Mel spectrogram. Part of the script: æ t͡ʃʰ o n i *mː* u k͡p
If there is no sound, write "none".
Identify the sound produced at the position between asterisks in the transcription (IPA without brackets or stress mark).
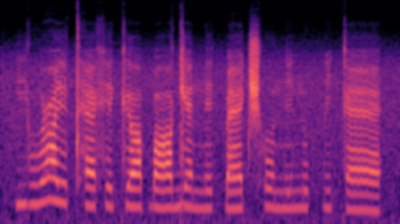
n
